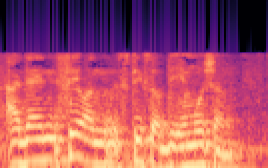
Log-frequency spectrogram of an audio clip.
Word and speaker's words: Sihon: Sion. S-I-H-O-N. Sion. Well, so how do you pronounce that? Sion. – Zion. – Zion, okay.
